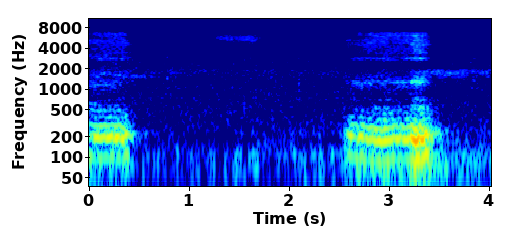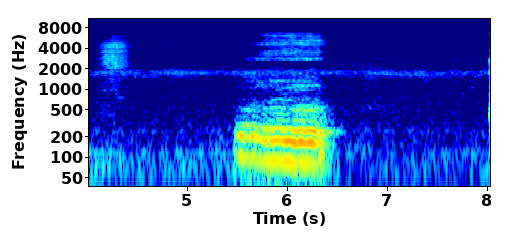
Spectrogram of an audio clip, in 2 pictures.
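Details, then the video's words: Sleeping Labrador Retriever snoring while another Labrador nearby is annoyed by it; three long, rasping, rumbling snores come about every three seconds, with near silence between them and a brief voice at the end. "Muss die so schnarchen? Labrador Chilly ist genervt von Lillys schnarchen"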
